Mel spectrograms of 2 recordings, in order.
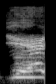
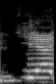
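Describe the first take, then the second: First: The voice is more squeezed, with gritty distortion. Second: The voice is bright and twangy without grit. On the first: "if I just constrict a little more" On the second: "we're gonna go real twangy"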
